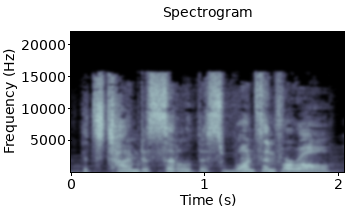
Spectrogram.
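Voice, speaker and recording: A woman's voice: on the low side, a little fast, faint music behind, natural voice. A woman playing a proud, fierce young noblewoman warrior in a medieval fantasy game, firm and commanding. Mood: bitter, resolute.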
